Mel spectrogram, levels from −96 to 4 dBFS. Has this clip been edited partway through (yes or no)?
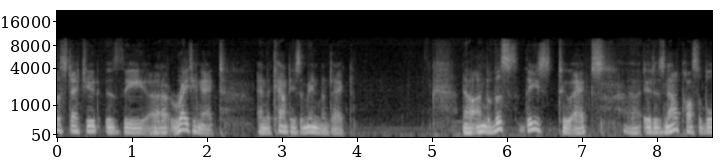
yes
